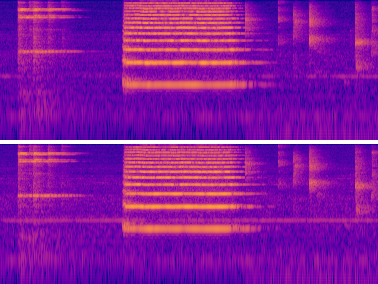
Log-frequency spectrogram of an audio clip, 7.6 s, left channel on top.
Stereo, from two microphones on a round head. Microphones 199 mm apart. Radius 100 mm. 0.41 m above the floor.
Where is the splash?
10° left (ahead or behind), 0.7 m.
